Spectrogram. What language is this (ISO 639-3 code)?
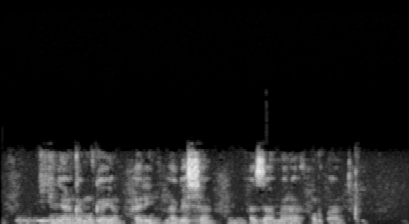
kin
